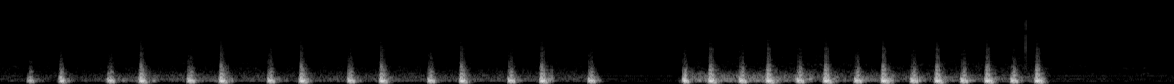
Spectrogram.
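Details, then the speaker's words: Normal heart sounds at 75 and then 105 beats/min: regular lub-dub, with S1 lower in pitch and longer than S2, so the two can be told apart by quality and pitch. "تعالوا نسمع كده النورمال هارت ساوند على سرعه 75 وبعدين على 105، وحاولوا انكم تركزوا على التعرف على الفيرست هارت ساوند من السكند هارت ساوند عن طريق الكواليتي والبيتش بتاعت كل واحد منهم بس."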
